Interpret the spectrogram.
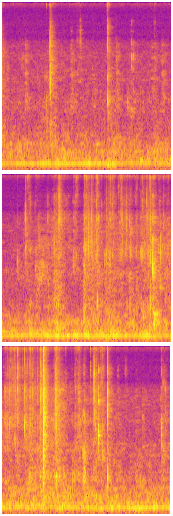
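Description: Close-miked eating sounds: a fried puri torn apart by hand and scooped through wet potato curry, giving a run of crackles and wet clicks that thicken in the second half, the sharpest about three-quarters of the way in. A steady low hum runs underneath.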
